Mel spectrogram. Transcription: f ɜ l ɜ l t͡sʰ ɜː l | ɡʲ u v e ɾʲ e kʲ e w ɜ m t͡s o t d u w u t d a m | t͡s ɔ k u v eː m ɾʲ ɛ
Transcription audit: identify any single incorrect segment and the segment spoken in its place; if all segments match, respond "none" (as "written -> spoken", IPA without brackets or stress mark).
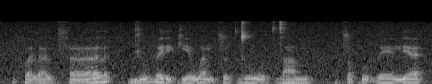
none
